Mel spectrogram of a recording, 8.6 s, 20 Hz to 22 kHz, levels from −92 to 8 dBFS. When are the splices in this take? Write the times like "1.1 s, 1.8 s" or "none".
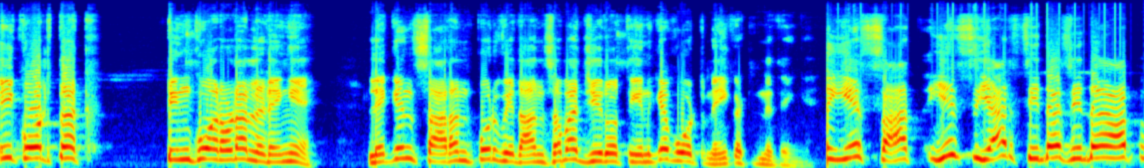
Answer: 6.2 s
